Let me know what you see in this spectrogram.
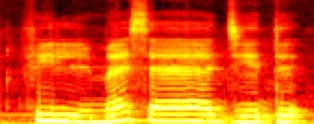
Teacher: فی المساجد ہم نے وقف کیا تو ہم دال پہ قلقلہ کریں گے، سین کو کھڑی زبر کے حساب سے لمبا کریں گے.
